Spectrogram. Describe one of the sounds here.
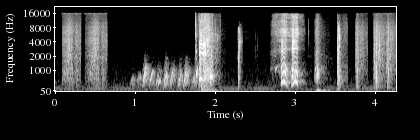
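A cartoon chick chirps and cheeps playfully.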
